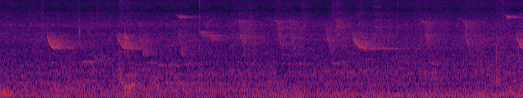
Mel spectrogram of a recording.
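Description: Faint bird calls over quiet forest ambience: a call that drops in pitch and then levels off, repeated about every second, with shorter, higher notes between.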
